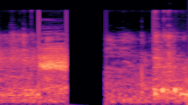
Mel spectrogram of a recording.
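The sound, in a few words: pigeon cooing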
